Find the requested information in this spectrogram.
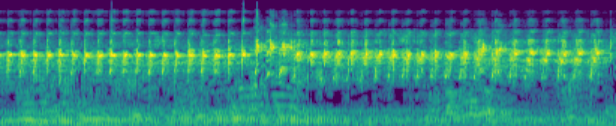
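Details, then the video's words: Female lovebird from East Lampung, Indonesia, a caged bird prized for singing at length: continuous high, fast chattering trill with rhythmic pulses a few times per second, slightly shifting pitch midway, with a faint low hum beneath. "Lovebird betina durasi"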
